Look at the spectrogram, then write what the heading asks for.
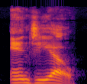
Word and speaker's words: Ngo: us Glenn Croy says Andy NGO is pronounced like this Andy NGO thank you Glenn thanks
